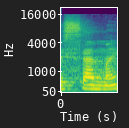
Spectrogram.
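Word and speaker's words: Samhain: un dérivé d'une fête païenne qu'on appelait le sa main qui possède de le prononcer comme il faut c'était en quelque sorte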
